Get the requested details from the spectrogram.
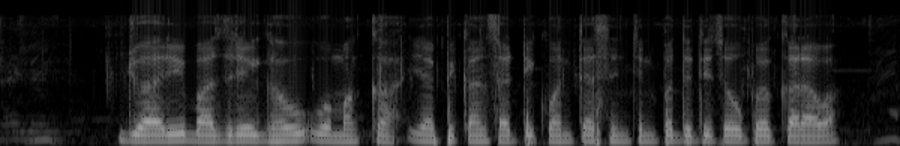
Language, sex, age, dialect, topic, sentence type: Marathi, male, 18-24, Northern Konkan, agriculture, question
